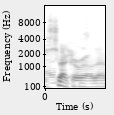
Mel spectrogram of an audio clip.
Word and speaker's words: Sekiro: Oh, Sekiro, that's how it's pronounced.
